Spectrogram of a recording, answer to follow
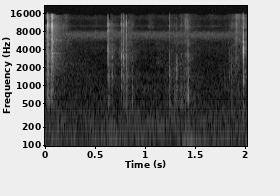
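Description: Faint, scattered small plastic clicks of a USB plug and cable being handled at a laptop's side port, about half a dozen over two seconds.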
